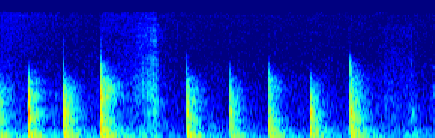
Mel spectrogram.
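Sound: knocking on a door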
